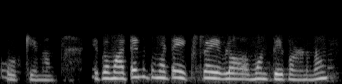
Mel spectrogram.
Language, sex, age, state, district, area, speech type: Tamil, female, 18-30, Tamil Nadu, Nilgiris, urban, conversation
